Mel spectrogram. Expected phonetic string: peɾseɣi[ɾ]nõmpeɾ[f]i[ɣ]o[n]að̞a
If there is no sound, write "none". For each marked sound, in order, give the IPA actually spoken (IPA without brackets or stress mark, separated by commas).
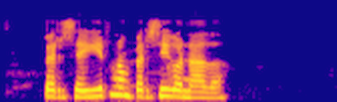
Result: ɾ, s, ɣ, n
